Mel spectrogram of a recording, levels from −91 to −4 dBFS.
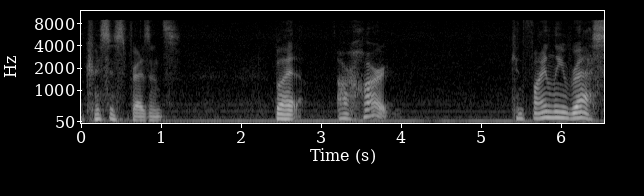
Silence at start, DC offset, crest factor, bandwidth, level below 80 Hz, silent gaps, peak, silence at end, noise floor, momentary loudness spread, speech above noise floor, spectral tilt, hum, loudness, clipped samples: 0 s; under 0.1%; 20 dB; 9 kHz; -64 dBFS; none; -22 dBFS; 0 s; -63 dBFS; 25 LU; 25 dB; -6 dB/octave; none; -40 LUFS; under 0.1%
